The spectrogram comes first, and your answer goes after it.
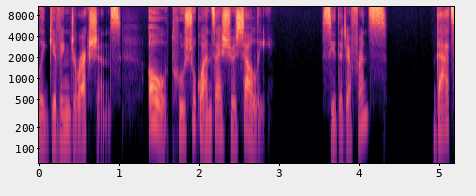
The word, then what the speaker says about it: xuéxiào: Next, let's look at the x sound in xuéxiào, xuéxiào. This is a classic challenge. It is not the English sh sound. It's much softer, it's a higher pitch sound.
